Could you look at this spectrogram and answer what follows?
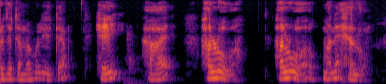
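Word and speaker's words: hej: আমরা বলি এটা হেই হাই হ্যালো হ্যালো মানে হ্যালো তো একটা সময় যেভাবে বলেছিলাম যে অনেকটা এর মত উচ্চারণ করে এজন্য এখানে হে বলবা না বলবে হেই হেই মানে হচ্ছে হায় যখন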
